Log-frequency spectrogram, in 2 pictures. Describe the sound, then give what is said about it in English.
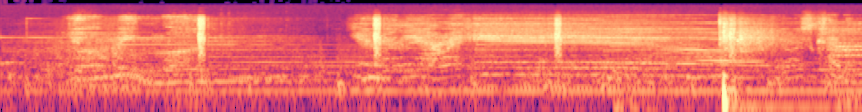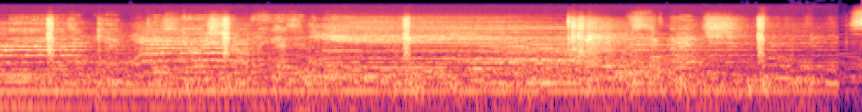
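A rap remake of a Christmas song made for an animated Grinch movie: rhythmic vocals ride over a steady low drone, punctuated by sharp, snapping percussion hits at regular intervals, fairly loud throughout. “Um, I think it's a really cool play on the old version. So here is a clip.”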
